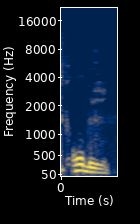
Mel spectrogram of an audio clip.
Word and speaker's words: Kobe: No, it's Kobe. No, it's spelled.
